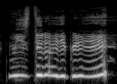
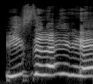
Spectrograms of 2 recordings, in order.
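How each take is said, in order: First: High, loud mock plea of a husband; cling and beg not to be left; clingy pleading husband. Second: A lighter, higher mock plea; mock clingy plea. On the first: Husband clinging to his listener wives, begging not to be dumped. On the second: Clinging husband begging his wives again, half-joking. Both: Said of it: "すがる系でございますからね".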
